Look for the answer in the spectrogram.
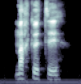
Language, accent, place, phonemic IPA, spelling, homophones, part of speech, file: French, France, Lyon, /maʁ.kə.te/, marqueter, marketer, verb, LL-Q150 (fra)-marqueter.wav
- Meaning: to checker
